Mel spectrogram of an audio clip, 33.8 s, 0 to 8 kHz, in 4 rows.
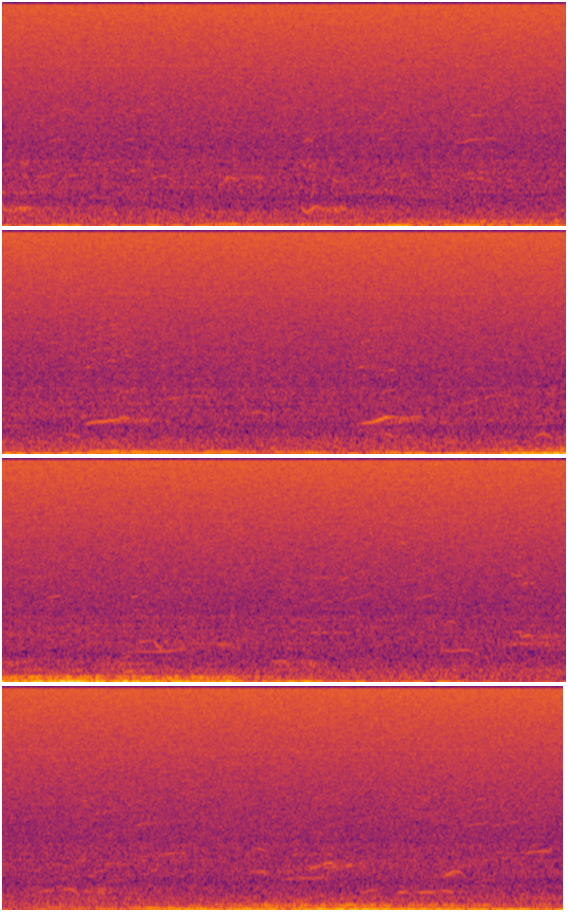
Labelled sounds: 6.8	7.2	humpback whale, 0.99 to 1.2 kHz
32.3	32.6	humpback whale, 1.1 to 1.2 kHz

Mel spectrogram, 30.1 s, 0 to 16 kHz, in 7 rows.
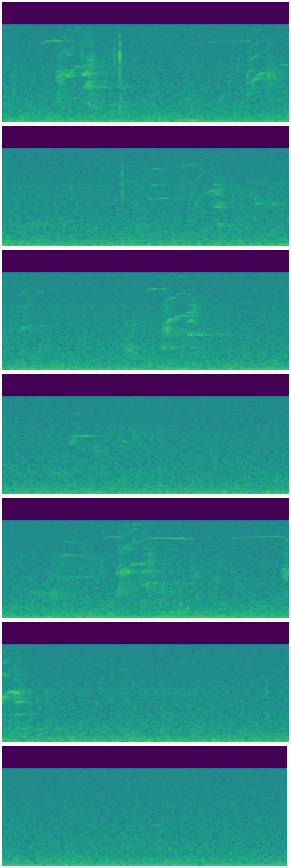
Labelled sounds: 0.5	1.7	killer whale, offshore, 0.30 to 7.1 kHz
2.8	4.5	killer whale, offshore, 0.86 to 5.0 kHz
6.5	7.9	killer whale, offshore, 0.41 to 6.6 kHz
8.8	9.6	killer whale, offshore, 1.1 to 6.2 kHz
10.7	12.2	killer whale, offshore, 0.57 to 7.3 kHz
13.8	14.7	killer whale, offshore, 1.1 to 4.9 kHz
17.9	20.2	killer whale, offshore, 0.55 to 7.1 kHz
20.6	22.0	killer whale, offshore, 1.0 to 7.0 kHz

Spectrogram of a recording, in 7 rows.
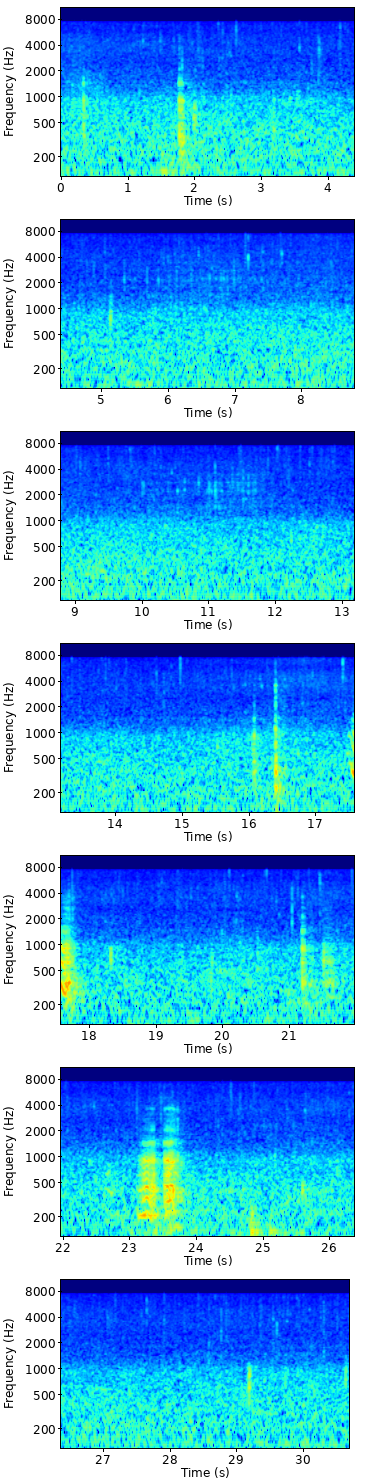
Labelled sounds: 17.5	17.7	croaking sound likely from a nearby submerged object, 0.78 to 1.1 kHz
23.2	23.8	croaking sound likely from a nearby submerged object, 0.78 to 3.8 kHz

